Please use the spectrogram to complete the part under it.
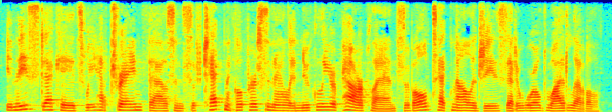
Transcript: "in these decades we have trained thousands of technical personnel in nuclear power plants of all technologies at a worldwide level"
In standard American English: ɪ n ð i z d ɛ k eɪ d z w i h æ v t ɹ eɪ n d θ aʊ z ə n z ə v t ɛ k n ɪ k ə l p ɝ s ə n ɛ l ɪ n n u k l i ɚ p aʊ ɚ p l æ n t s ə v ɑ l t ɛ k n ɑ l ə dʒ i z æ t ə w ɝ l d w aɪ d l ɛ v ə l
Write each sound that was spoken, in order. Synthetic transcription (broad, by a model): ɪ n ð i z d ɛ k eɪ d z w i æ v t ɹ eɪ n θ aʊ z ə n z ə v t ɛ k n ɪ k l p ɝ s ə n ɛ l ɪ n n u k l i ɚ p aʊ ɚ p l æ n t s ə v ɑ l t ɛ k n ɑ l ə dʒ i z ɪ t ə w ɝ l d w aɪ d l ɛ v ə l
